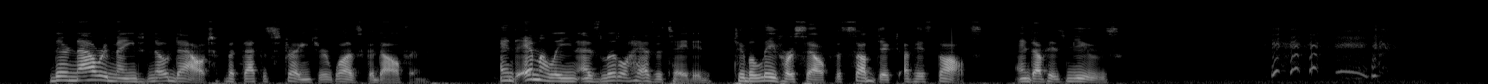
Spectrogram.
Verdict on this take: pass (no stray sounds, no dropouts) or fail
fail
